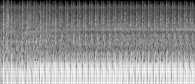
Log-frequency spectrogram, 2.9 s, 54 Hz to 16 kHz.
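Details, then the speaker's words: V-twin motorcycle after fitting Cobra 2000 EFI controller set at 122, status light green: lumpy, even beat about four pulses a second, no misses or clatter; RPMs sound better; normal idle. "The RPMs on this sound a lot better."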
